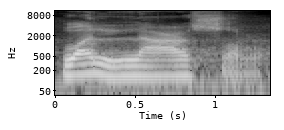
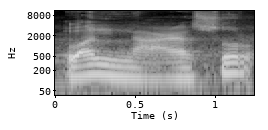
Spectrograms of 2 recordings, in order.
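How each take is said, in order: First: The s sound hisses and the r is clear. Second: The s sound ends with a small bounce. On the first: The speaker calls it right. "ഇങ്ങനെ റാഇനെ വ്യക്തമാക്കുകയും ചെയ്യണം" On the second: The speaker calls it wrong. "സ്വാദിൽ ഒരൽപ്പം കൽക്കല കൊടുത്തുകൊണ്ട്"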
